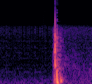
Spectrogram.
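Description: A single loud, sharp click of a hairdryer's switch being flipped to the other position while the hairdryer is plugged in and running, snapping out abruptly and fading within a split second over a faint, steady background hiss. No one speaks.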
